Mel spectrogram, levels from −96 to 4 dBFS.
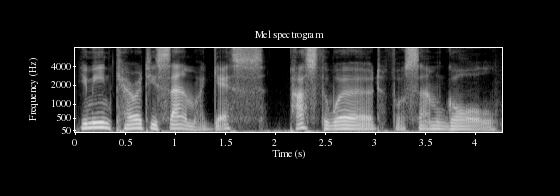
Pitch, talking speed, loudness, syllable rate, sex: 125 Hz, 155 wpm, -18 LUFS, 3.6 syllables/s, male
